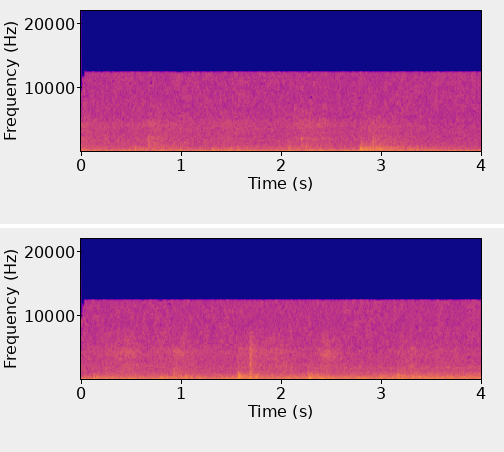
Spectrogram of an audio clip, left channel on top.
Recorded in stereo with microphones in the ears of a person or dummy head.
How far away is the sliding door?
No sliding door in this recording.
